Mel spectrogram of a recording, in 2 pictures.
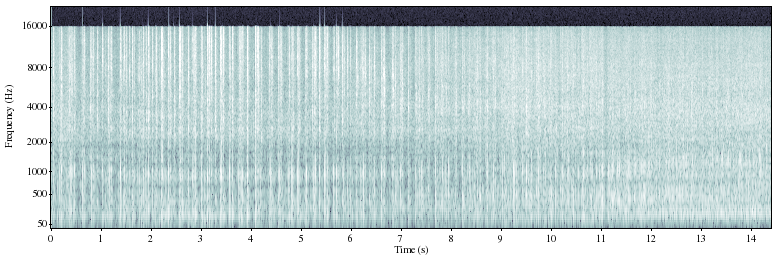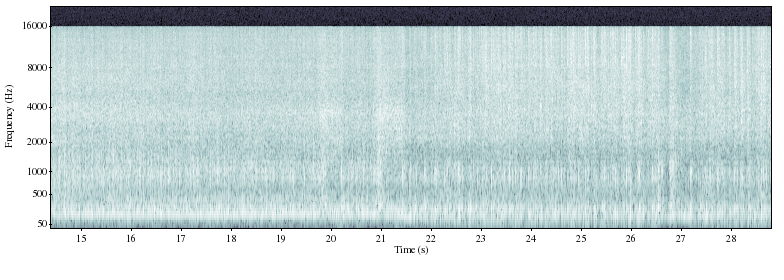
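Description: Twin-turbocharged drag-race Mustang engine running steadily at idle, with a brief shift in pitch about two-thirds of the way through.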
